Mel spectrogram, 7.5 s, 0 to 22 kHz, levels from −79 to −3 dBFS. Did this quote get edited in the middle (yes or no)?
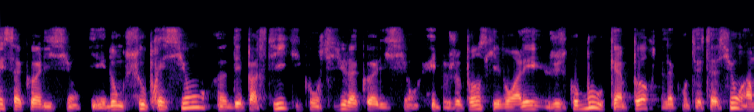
yes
